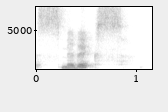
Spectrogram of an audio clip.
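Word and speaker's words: Smithwick's: And so it was a, well, they call it Smittix, but it's spelled Smithwix. – Yeah. – Smittix beer.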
